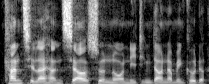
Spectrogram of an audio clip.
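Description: A man with a Malaysian accent, a pastor preaching a sermon as an animated storyteller who mimics voices. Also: medium pitch, fast.

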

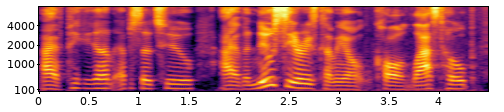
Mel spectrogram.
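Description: A man's voice: a little high, a little fast. A man with a sick voice, rambling casually as a gaming YouTuber, with many fillers and restarts. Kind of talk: rambling casual vlog talk.

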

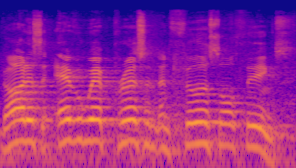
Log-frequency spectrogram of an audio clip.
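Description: Man, 30s, priest, earnest sermon, fairly high voice, reverberant church hall. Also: a little hiss or hum. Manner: earnest, unhurried preaching with rising joyful emphasis. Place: large ornate church with congregation. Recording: echoey church hall, reverb, faint ambience.

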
